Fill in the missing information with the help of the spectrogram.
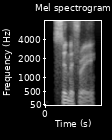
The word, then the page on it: symmetry: British English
